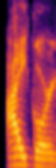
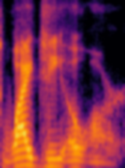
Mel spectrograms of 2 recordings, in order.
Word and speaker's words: Ygor: I'm going to assume it's Igor because it's spelled with a Y. It's Ygor.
